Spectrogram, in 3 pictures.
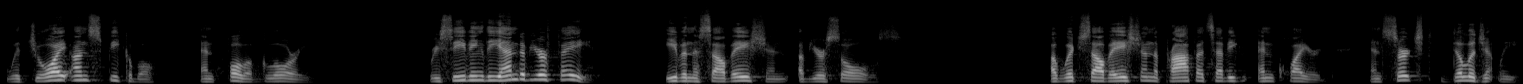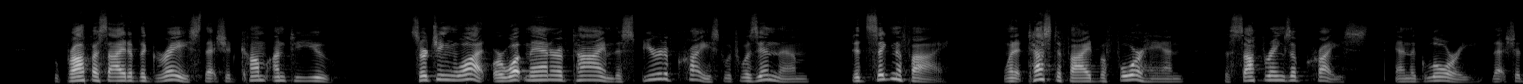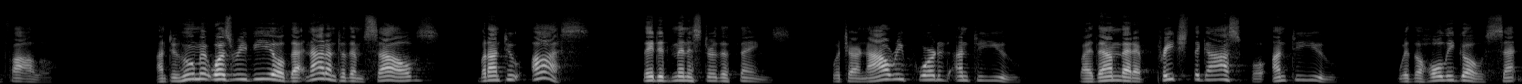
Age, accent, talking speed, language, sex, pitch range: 40-59, American, 140 wpm, English, male, 140-195 Hz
